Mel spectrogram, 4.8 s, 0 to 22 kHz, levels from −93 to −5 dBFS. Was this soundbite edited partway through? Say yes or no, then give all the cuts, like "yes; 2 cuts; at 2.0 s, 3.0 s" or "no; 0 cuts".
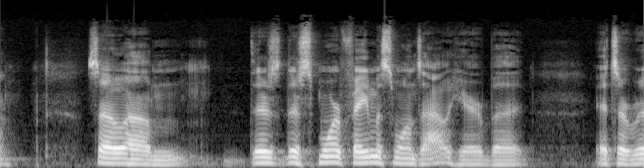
no; 0 cuts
